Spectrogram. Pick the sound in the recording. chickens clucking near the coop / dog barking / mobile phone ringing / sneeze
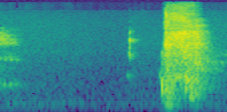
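sneeze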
